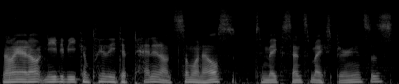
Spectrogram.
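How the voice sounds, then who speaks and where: A man voicing a wistful, gentle young woman from a visual novel, in a musing manner. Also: on the low side, fairly even intonation, fast, natural voice. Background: game music.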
